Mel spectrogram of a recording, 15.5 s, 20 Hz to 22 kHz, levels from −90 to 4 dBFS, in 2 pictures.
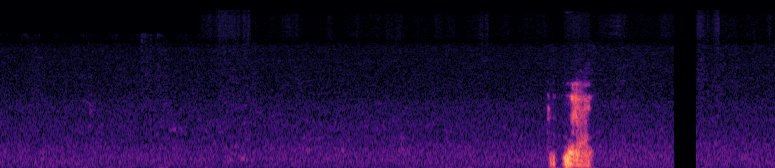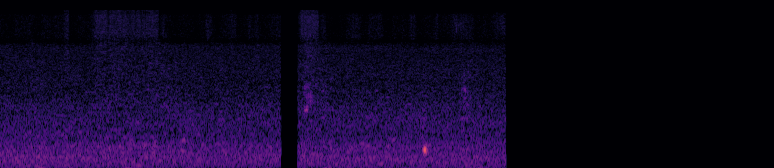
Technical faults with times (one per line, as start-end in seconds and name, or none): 0.00-2.00 adaptive stream starting at a low bitrate
6.74-6.96 digital wireless dropout
10.56-10.73 digital wireless dropout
